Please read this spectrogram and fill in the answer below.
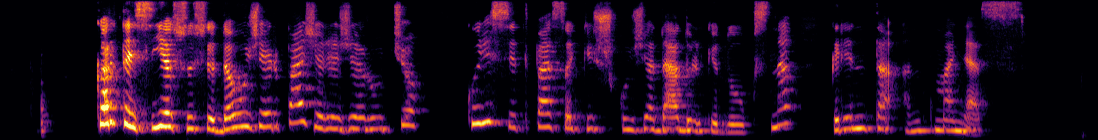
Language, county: Lithuanian, Utena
